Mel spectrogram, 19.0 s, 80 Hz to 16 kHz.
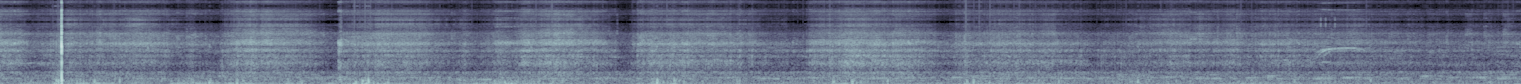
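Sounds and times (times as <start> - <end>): low wind rumble on camera: 0.0 - 19.0
skis scraping over snow: 0.0 - 19.0.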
